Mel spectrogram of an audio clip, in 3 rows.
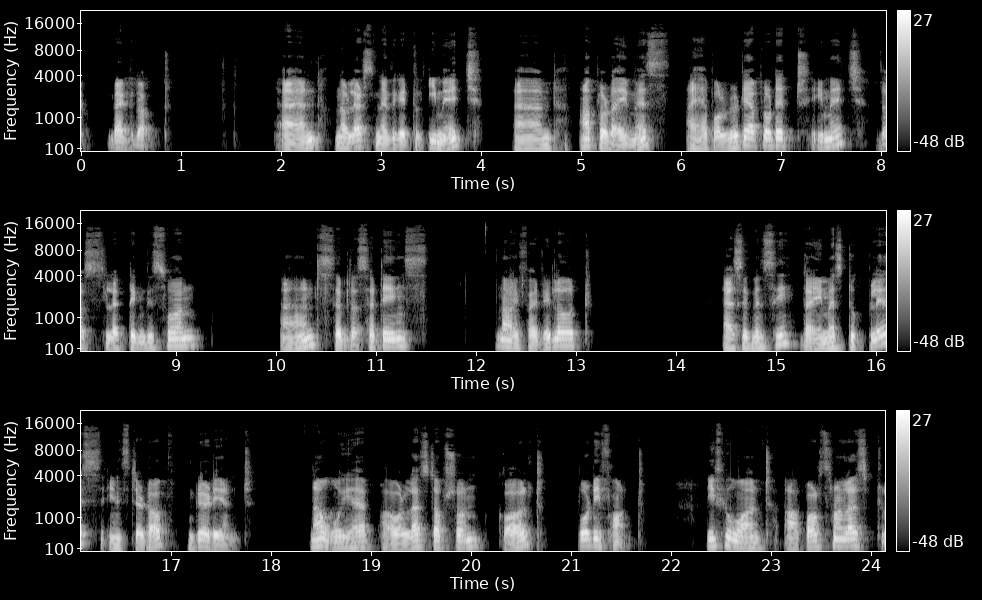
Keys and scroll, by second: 10.8 super+s, 12.5 super+r.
